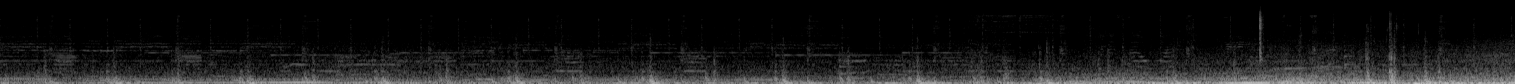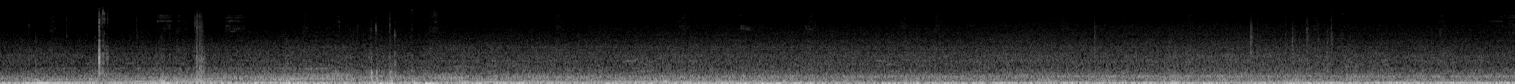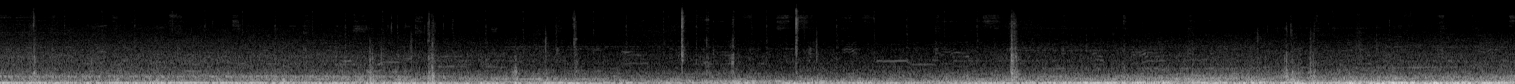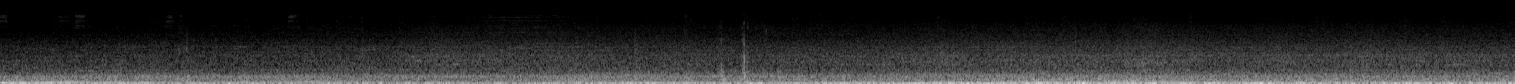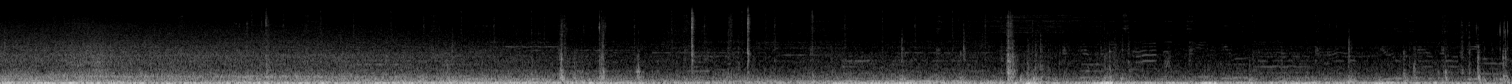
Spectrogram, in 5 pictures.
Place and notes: wermelskirchen: zur mühle - the city, the country & me: car drive in the rain
heavy rain showers, car drive in the rain
the city, the country & me: june 18, 2011
Germany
